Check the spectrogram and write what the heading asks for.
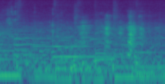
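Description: Background music with a few short, sharp animal yelps.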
